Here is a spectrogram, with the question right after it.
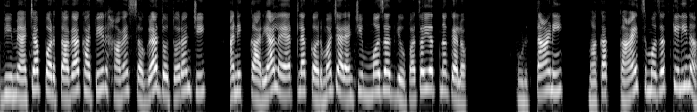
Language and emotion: Goan Konkani, disgusted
